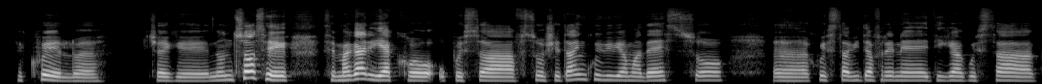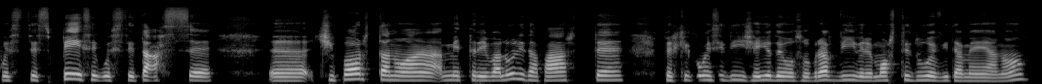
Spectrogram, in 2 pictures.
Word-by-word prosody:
È 185 Hz, -1 st, -14 dB
quello 180 Hz, -8 st, +3 dB
è, 160 Hz, -1 st, -2 dB, 0.4 s
cioè 180 Hz, -2 st, -1 dB
che 165 Hz, -1 st, -1 dB
non 200 Hz, +3 st, -1 dB
so 305 Hz, +5 st, +9 dB
se 200 Hz, -10 st, +6 dB, 0.3 s
se 200 Hz, -, -5 dB
magari 210 Hz, +3 st, +7 dB
ecco 190 Hz, -2 st, +5 dB
questa 180 Hz, -1 st, +3 dB
f -, -, -15 dB
società 200 Hz, 0 st, -1 dB
in 235 Hz, 0 st, -1 dB
cui 230 Hz, -1 st, -6 dB
viviamo 195 Hz, -2 st, -1 dB
adesso 195 Hz, +1 st, -2 dB, 0.4 s
ehm, 170 Hz, -1 st, -2 dB
questa 200 Hz, +1 st, -2 dB
vita 195 Hz, +1 st, -1 dB
frenetica, 190 Hz, -1 st, -2 dB
questa 185 Hz, -1 st, -1 dB
queste 190 Hz, +2 st, -8 dB
spese, 235 Hz, +1 st, -1 dB
queste 190 Hz, 0 st, -6 dB
tasse, 185 Hz, -2 st, -2 dB, 0.5 s
ehm, 175 Hz, 0 st, -2 dB
ci 205 Hz, -2 st, -6 dB
portano 230 Hz, -4 st, +1 dB
a 190 Hz, -1 st, +1 dB
mettere 200 Hz, -1 st, -5 dB
i 185 Hz, -, -1 dB
valori 215 Hz, +7 st, -2 dB
da 200 Hz, -4 st, -4 dB
parte 195 Hz, +2 st, -2 dB, 0.3 s
perché, 195 Hz, +1 st, -7 dB
come 205 Hz, +2 st, -4 dB
si 205 Hz, +2 st, -12 dB
dice: 195 Hz, -2 st, -6 dB
"Io 205 Hz, 0 st, 0 dB
devo 190 Hz, -2 st, -1 dB
sopravvivere 185 Hz, +1 st, -3 dB
morte 190 Hz, +3 st, -4 dB
tue 195 Hz, 0 st, -3 dB
vita 180 Hz, 0 st, -5 dB
mea 165 Hz, -2 st, -4 dB
no? 210 Hz, +9 st, -6 dB
190 Hz, 140 wpm, -23 LUFS, 180-205 Hz, 0.5 s, so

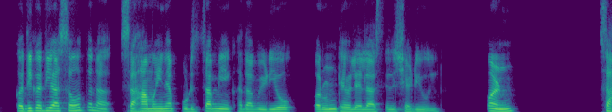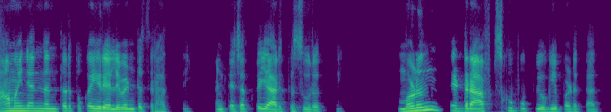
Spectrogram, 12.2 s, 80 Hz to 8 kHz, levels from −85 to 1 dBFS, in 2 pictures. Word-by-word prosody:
कधी-कधी 185 Hz, +2 st, +3 dB
असं 185 Hz, +1 st, +2 dB
होतं 210 Hz, +2 st, -1 dB
ना, 165 Hz, -5 st, -2 dB
6 165 Hz, 0 st, +3 dB
महिन्या 165 Hz, +1 st, +2 dB
पुढचा 150 Hz, +1 st, -2 dB
मी 160 Hz, -1 st, 0 dB
एखादा 145 Hz, -1 st, -4 dB
व्हिडिओ 140 Hz, +1 st, -1 dB, 0.3 s
करून 145 Hz, +1 st, +1 dB
ठेवलेला 140 Hz, -3 st, -1 dB
असेल 130 Hz, +1 st, -5 dB
शेड्यूल. 125 Hz, -4 st, -5 dB, 0.5 s
पण 165 Hz, -2 st, +4 dB, 0.9 s
6 175 Hz, -1 st, +2 dB
महिन्यानंतर 175 Hz, -2 st, +2 dB
तो 175 Hz, -, -9 dB
काही 170 Hz, -1 st, +2 dB
रेलेव्हंटच 150 Hz, +1 st, +3 dB
राहत 125 Hz, -5 st, -7 dB, 0.2 s
नाही -, -, -19 dB, 0.2 s
आणि 135 Hz, -, -4 dB
त्याच्यात 145 Hz, +1 st, -3 dB
काही 160 Hz, -1 st, +1 dB
अर्थच 130 Hz, +2 st, +1 dB
उरत 120 Hz, -3 st, -3 dB, 0.2 s
नाही. -, -, -24 dB, 0.6 s
म्हणून 210 Hz, +9 st, +5 dB
ते 190 Hz, -4 st, -4 dB
ड्राफ्ट्स 160 Hz, 0 st, +4 dB
खूप 185 Hz, -3 st, -7 dB
उपयोगी 150 Hz, -2 st, -3 dB
पडतात 125 Hz, -1 st, -7 dB
155 Hz, 165 wpm, -24 LUFS, 140-175 Hz, 0.9 s, म्हणून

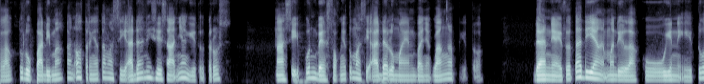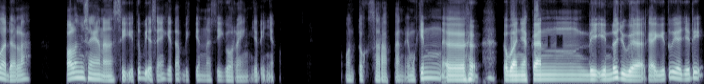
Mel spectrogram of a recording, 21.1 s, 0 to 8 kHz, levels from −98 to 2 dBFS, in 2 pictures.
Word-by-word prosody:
lauk 100 Hz, +3 st, -4 dB
tuh 150 Hz, -, -7 dB
lupa 110 Hz, -2 st, +2 dB
dimakan. 120 Hz, +6 st, -3 dB
“Oh, 160 Hz, -, +1 dB
ternyata 125 Hz, +6 st, -5 dB
masih 125 Hz, -6 st, -4 dB
ada, 135 Hz, +7 st, 0 dB
nih, 160 Hz, -1 st, -3 dB
sisanya,” 125 Hz, +4 st, 0 dB
gitu. 105 Hz, -5 st, -6 dB
Terus 120 Hz, +4 st, -7 dB, 0.7 s
nasi 110 Hz, 0 st, 0 dB
pun 150 Hz, 0 st, -3 dB
besoknya 115 Hz, +1 st, -1 dB
itu 155 Hz, -, -6 dB
masih 140 Hz, -4 st, -3 dB
ada, 105 Hz, +5 st, +1 dB
lumayan 105 Hz, -2 st, -3 dB
banyak 100 Hz, +1 st, -4 dB
banget, 115 Hz, +5 st, -1 dB
gitu. -, -, -19 dB, 0.8 s
Dan 115 Hz, 0 st, +6 dB
ya 105 Hz, -2 st, +3 dB
itu 120 Hz, +4 st, -1 dB
tadi, 165 Hz, 0 st, +4 dB
yang 125 Hz, -, -1 dB
emang 110 Hz, 0 st, -2 dB
dilakuin 105 Hz, 0 st, -1 dB
itu 95 Hz, +10 st, -5 dB
adalah 120 Hz, +1 st, -2 dB, 0.5 s
kalau 135 Hz, +4 st, +3 dB
misalnya 125 Hz, -10 st, 0 dB
nasi, 100 Hz, -, -6 dB
itu -, -, -6 dB
biasanya 115 Hz, -3 st, -5 dB
kita 120 Hz, -3 st, -7 dB
bikin 105 Hz, 0 st, -12 dB
nasi 105 Hz, 0 st, -10 dB
goreng 95 Hz, -2 st, -7 dB
jadinya. -, -, -11 dB, 1.1 s
Untuk 105 Hz, -3 st, -9 dB
sarapan, 100 Hz, 0 st, -6 dB
eee, 105 Hz, -, -7 dB
mungkin, 145 Hz, +8 st, -1 dB, 0.2 s
eee, 110 Hz, 0 st, +5 dB, 0.6 s
kebanyakan 115 Hz, +1 st, +6 dB, 0.7 s
di 120 Hz, -, +6 dB, 0.2 s
Indo 125 Hz, +6 st, +4 dB
juga 110 Hz, -7 st, +4 dB
kayak -, -, +2 dB
gitu -, -, -6 dB
ya. -, -, +5 dB
Jadi, 125 Hz, +5 st, 0 dB
110 Hz, 155 wpm, -21 LUFS, 105-130 Hz, 1.1 s, Dan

